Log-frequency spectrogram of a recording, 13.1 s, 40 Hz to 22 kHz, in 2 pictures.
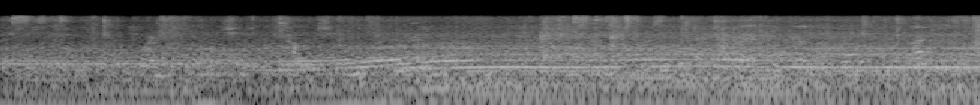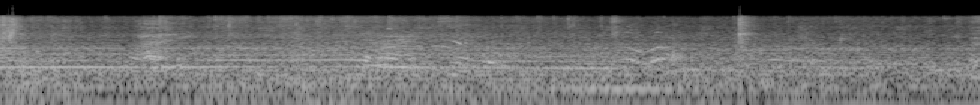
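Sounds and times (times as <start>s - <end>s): bus engine whine: 0.0s - 13.0s.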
